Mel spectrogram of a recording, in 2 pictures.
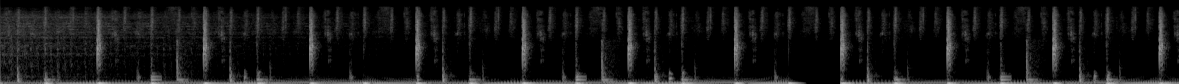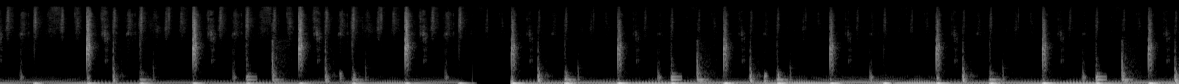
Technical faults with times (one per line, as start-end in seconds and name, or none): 0.00-16.51 pre-emphasis left on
